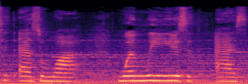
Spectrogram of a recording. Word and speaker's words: は: It is pronounced as wa, wa, but we write it as hiragana, ha, ha. So when we use it as a particle, we pronounce it as wa.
